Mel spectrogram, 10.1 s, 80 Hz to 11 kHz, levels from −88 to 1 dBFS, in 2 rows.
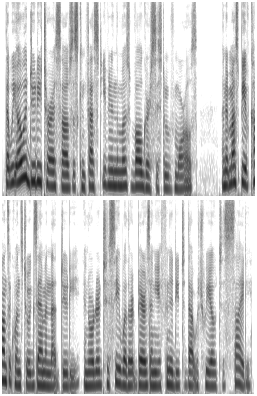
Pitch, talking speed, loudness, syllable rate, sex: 195 Hz, 255 wpm, -21 LUFS, 7.1 syllables/s, female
